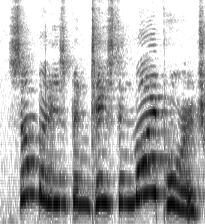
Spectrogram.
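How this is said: It is said in a tiny little voice.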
